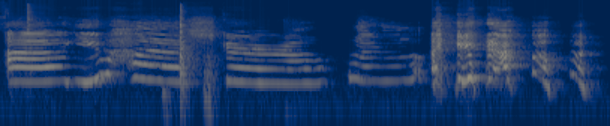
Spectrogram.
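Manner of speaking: hammed-up Southern lady, high and drawn out; slow, high-pitched mock Southern scolding; Southern accent. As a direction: put on a big playful Southern accent. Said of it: "started talking like that".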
